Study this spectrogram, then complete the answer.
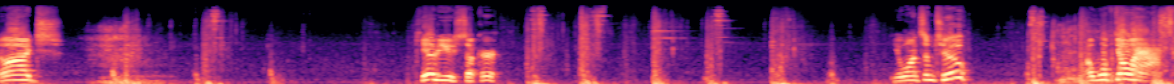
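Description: A blade strikes into flesh.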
